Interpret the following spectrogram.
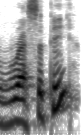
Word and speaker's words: recipe: The pronunciation is the recipe for cooking is a recipe, receipt, receipt.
